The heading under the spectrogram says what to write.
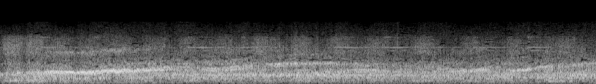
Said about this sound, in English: Precisely speaking, in the Wasatch Mountains, advancing by train toward the perilous pass at Medicine Bow. To thicken the plot a bit for you, if possible, it's coming up for a blizzard.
